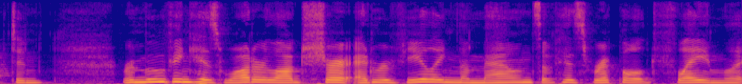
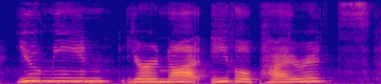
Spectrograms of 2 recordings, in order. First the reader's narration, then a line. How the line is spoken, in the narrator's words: moaned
